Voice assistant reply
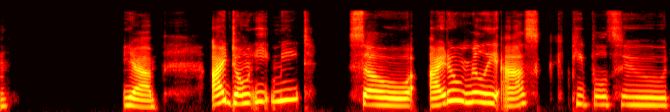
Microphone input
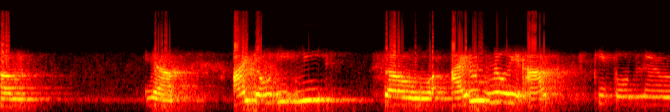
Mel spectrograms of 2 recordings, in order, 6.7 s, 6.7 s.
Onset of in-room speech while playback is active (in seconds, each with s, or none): none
